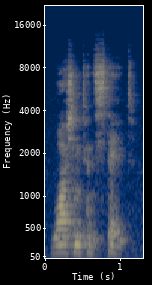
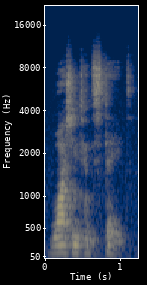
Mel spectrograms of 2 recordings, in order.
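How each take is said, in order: No difference in how they are said.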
